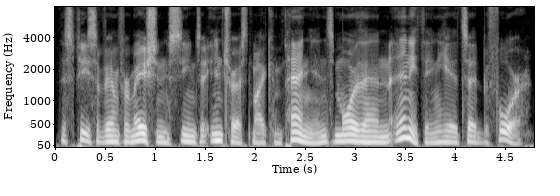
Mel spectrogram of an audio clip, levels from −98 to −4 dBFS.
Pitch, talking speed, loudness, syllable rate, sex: 120 Hz, 200 wpm, -18 LUFS, 6.2 syllables/s, male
